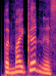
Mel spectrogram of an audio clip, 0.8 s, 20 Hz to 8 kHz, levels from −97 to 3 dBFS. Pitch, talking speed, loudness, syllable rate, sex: 185 Hz, 215 wpm, -17 LUFS, 5.1 syllables/s, male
